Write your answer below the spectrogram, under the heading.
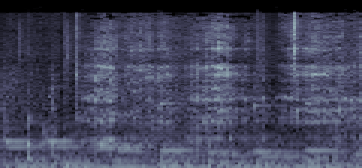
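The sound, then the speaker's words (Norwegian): Stirring in a pot of sugar melting on a hot stove gives a steady, continuous rasping scrape that runs evenly without clear breaks. “Til sukkeret har smelta. Mens man rører rundt.”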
